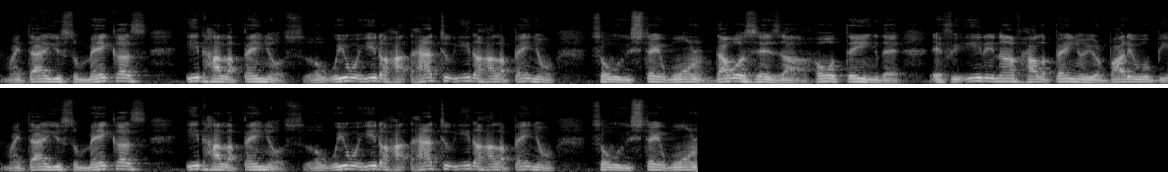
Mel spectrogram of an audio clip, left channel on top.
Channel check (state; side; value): drops out; right; at 7.0 s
